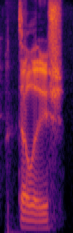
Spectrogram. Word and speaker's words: deluge: Deluge.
